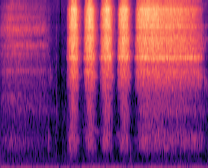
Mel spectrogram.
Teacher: our sh sound, which is an unvoiced fricative.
